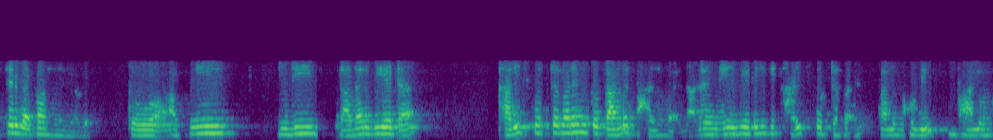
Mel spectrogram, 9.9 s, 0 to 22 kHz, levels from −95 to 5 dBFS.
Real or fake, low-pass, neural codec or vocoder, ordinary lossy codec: real; 3.6 kHz; none; none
